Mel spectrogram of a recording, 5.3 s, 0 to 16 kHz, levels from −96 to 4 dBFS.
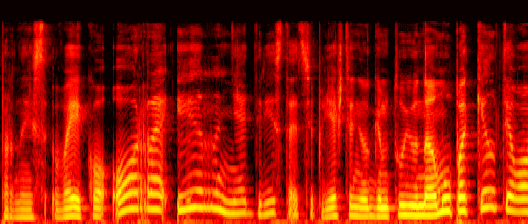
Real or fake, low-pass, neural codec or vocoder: real; 10.8 kHz; none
